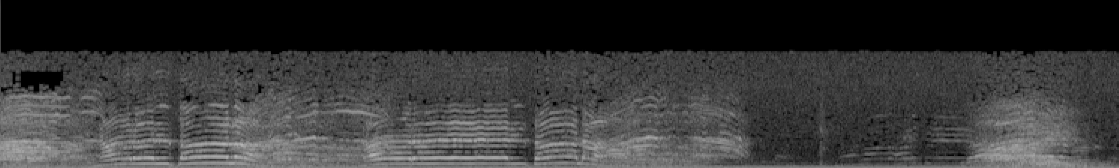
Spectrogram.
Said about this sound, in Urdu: سبحان اللہ نعرہ تکبیر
